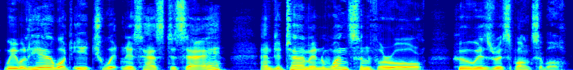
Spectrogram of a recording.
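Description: Man playing a stern, high-pitched woman judge. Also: big pitch swings, moderate pace, dry recording, clean studio sound, lightly acted. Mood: formal. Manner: formal, commanding, firm. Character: stern, authoritative woman judge presiding over a courtroom. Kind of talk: audiobook character acting.

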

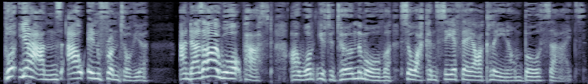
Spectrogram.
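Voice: mid-range voice, lively intonation, a little slow, fairly bright tone, breathy edge, no echo, studio quality, pitched above the performer's own voice. A storybook narrator voicing a gigantic, tyrannical headmistress who barks and sneers insults with contempt. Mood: contemptuous, commanding. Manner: barking, bellowing, sneering insults.

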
